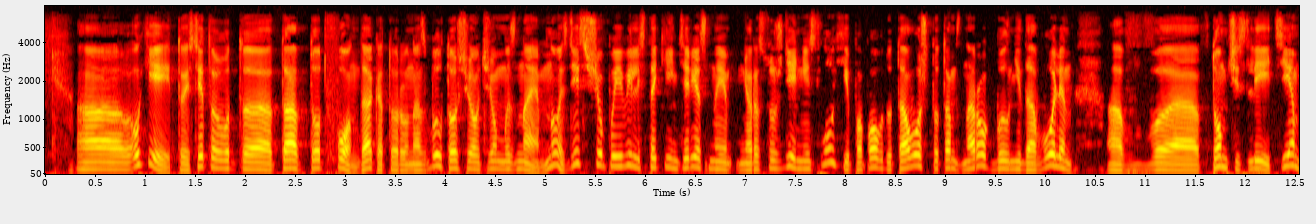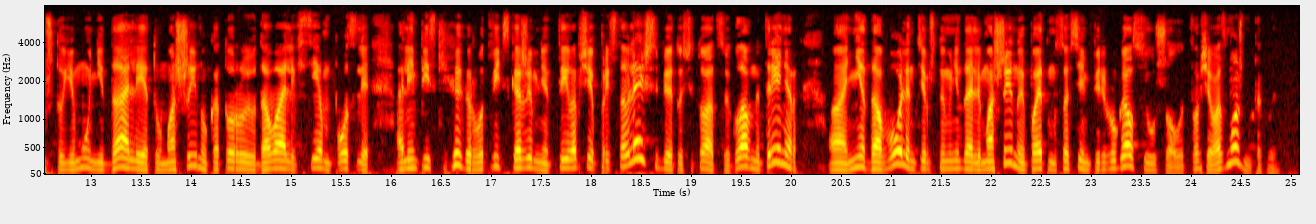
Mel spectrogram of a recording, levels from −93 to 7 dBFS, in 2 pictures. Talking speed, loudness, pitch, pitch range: 210 wpm, -25 LUFS, 135 Hz, 120-160 Hz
